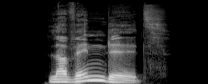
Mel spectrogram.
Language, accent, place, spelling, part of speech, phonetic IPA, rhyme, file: German, Germany, Berlin, Lavendels, noun, [laˈvɛndl̩s], -ɛndl̩s, De-Lavendels.ogg
- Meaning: genitive singular of Lavendel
